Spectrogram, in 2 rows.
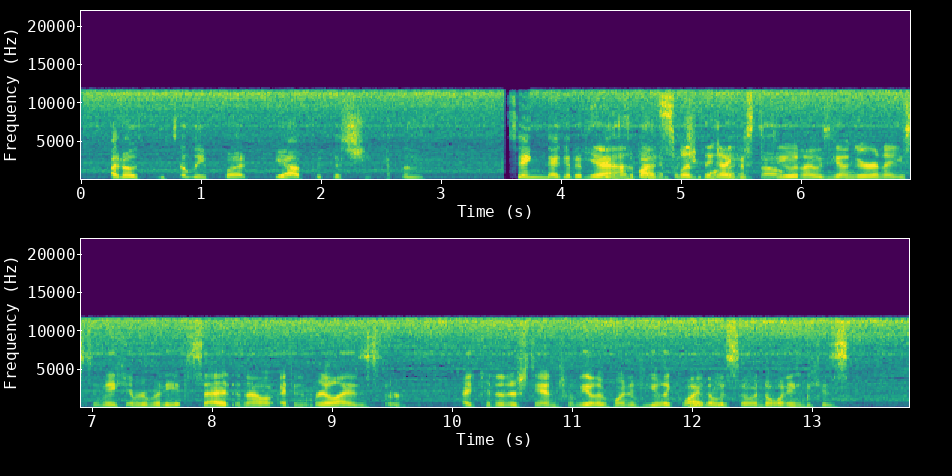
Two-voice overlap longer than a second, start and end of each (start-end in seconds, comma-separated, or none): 4.2-5.9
